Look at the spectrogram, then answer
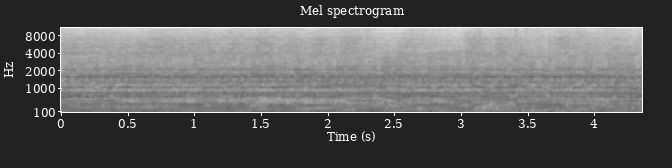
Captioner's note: cheers and applause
